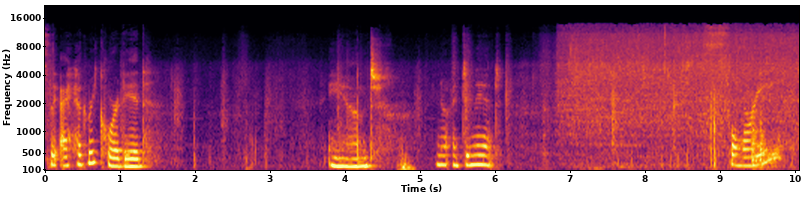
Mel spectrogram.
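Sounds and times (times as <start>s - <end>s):
speech: 0.0s - 1.5s, 3.8s - 6.2s, 9.2s - 9.9s
tap water running while a sink is rinsed out: 6.8s - 10.0s.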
